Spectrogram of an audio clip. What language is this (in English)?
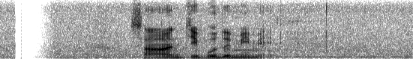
Sinhala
